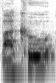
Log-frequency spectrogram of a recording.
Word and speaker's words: Baku: Okay, Baku, Azerbaijan.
